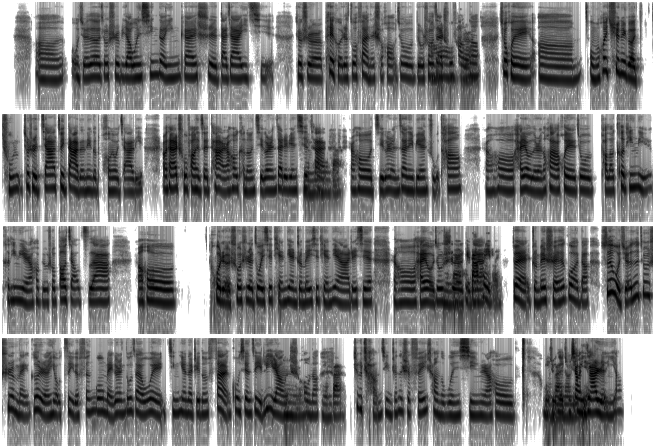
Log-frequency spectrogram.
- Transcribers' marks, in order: other background noise; tsk
- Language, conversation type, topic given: Chinese, podcast, 你怎么看待大家一起做饭、一起吃饭时那种聚在一起的感觉？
